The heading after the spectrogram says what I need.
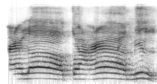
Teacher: عین کو مشق کیجیے گا وسط حلق سے آ رہا ہے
